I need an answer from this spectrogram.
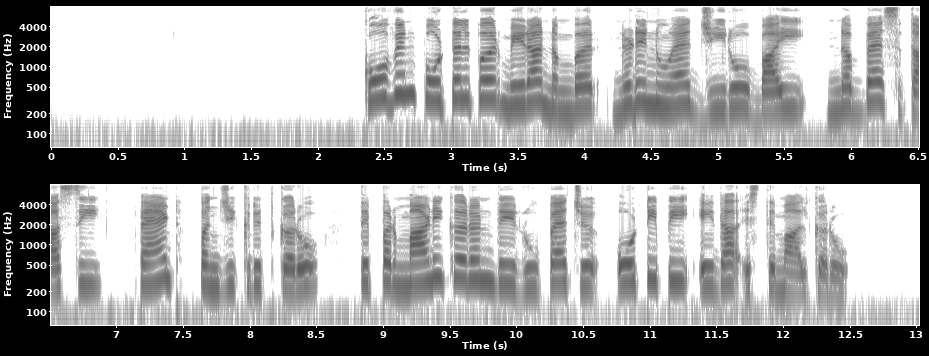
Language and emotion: Dogri, neutral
